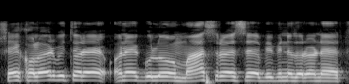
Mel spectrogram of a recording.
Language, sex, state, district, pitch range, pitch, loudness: Bengali, male, Assam, Hailakandi, 170-190 Hz, 180 Hz, -13 LUFS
